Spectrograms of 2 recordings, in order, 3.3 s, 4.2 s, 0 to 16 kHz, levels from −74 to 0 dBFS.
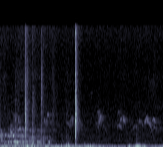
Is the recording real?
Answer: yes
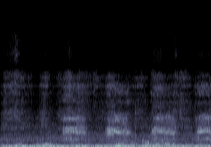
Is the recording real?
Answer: no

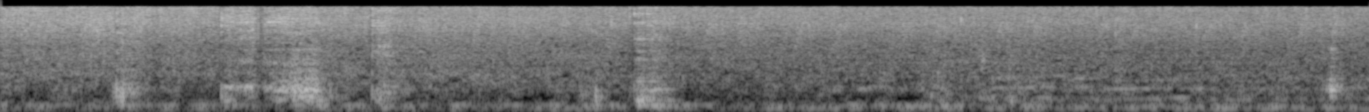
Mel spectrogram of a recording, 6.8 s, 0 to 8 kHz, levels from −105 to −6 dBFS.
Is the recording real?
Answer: yes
